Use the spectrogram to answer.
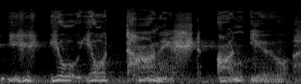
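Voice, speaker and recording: A man speaks at a fairly slow pace in a high, put-on character voice. Clear background noise runs behind him. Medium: video game. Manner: stammering, wheedling.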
